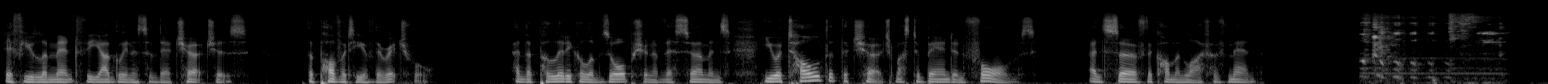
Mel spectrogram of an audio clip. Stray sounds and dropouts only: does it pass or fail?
fail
